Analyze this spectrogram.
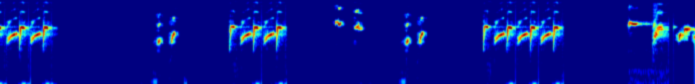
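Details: Jilguero, or European goldfinch, contest song: short bursts of three or four rising twittering notes repeated roughly every two seconds, separated by single chips and brief high whistles.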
